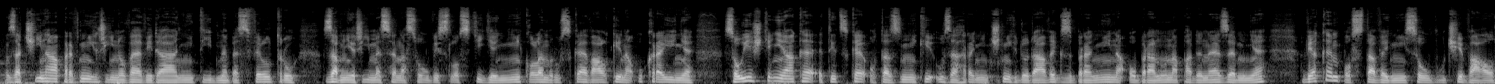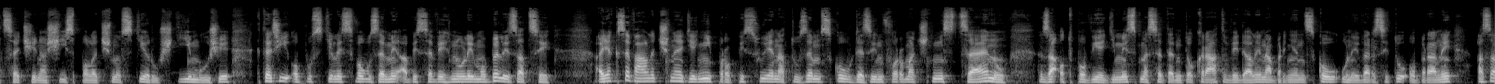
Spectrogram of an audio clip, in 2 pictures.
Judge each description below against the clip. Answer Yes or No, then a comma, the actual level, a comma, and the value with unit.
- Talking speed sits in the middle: Yes, average, 140 wpm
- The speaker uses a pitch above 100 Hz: Yes, low, 115 Hz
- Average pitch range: Yes, average, 3.6 semitones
